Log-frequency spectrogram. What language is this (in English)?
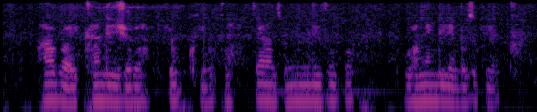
Kinyarwanda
